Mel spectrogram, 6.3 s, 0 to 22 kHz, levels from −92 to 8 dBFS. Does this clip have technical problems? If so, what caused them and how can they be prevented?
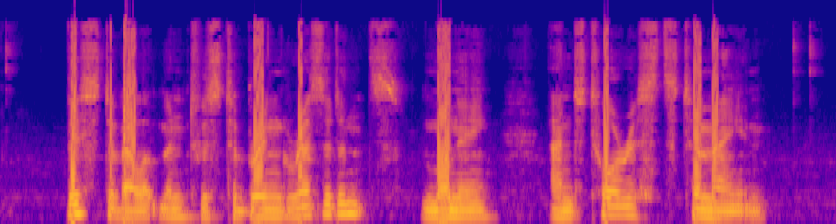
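Yes. The speech shows integer overflow at 0.53 to 1.01 s, 1.91 to 2.26 s, 3.28 to 3.37 s, 4.53 to 4.55 s and 5.20 to 5.37 s. There, peaks pushed about 1 to 4 dB past the integer ceiling wrap to the opposite sign, giving violent cracks rather than the flattened buzz of clipping. Saturating arithmetic or enough headroom before the final gain stage prevents it.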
